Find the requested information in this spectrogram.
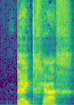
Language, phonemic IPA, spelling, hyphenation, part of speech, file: Dutch, /ˈbɛi̯t.xraːx/, bijtgraag, bijt‧graag, adjective, Nl-bijtgraag.ogg
- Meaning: mordacious, prone to biting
